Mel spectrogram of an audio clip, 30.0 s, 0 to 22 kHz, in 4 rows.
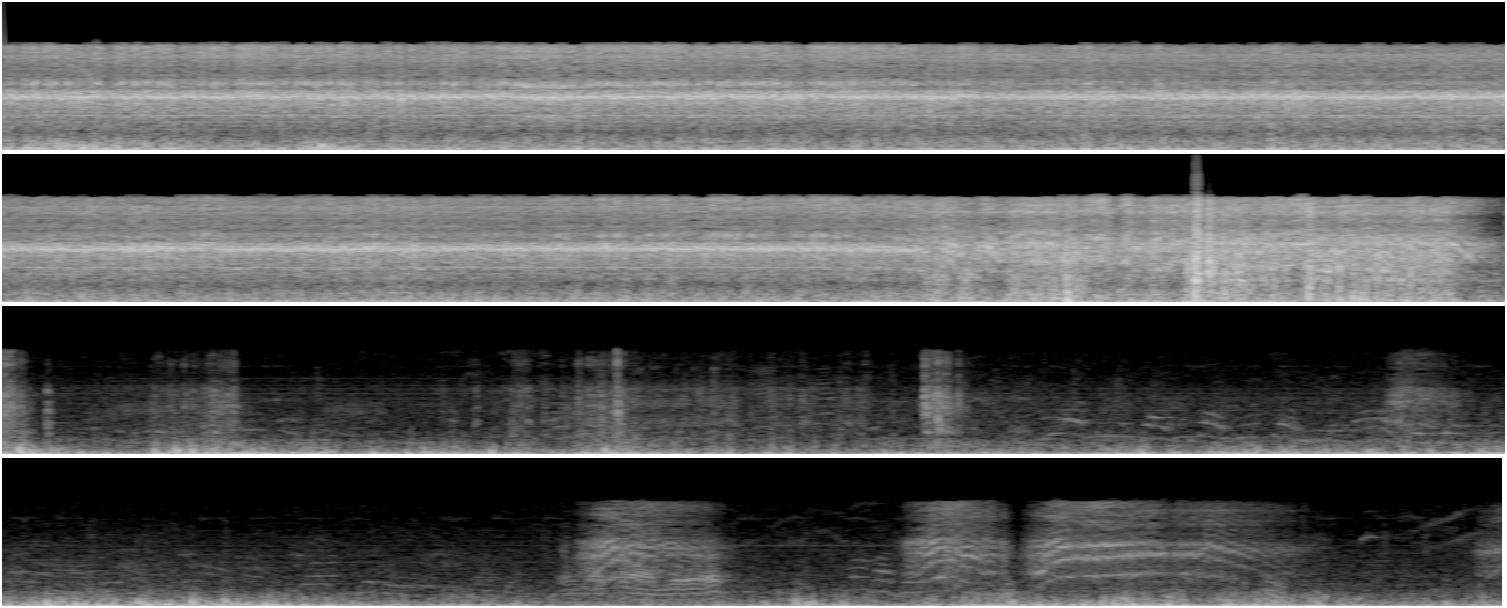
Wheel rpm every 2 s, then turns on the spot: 230, 230, 230, 230, 230, 230, 240, 160, 0, 0, 0, 0, 0, 0, 0.
none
